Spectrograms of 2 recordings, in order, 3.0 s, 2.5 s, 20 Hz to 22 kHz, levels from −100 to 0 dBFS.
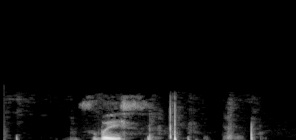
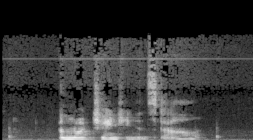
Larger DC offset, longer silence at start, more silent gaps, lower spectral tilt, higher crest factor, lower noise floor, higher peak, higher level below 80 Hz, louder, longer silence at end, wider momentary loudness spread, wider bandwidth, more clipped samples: neither; first, 0.95 s vs 0.1 s; neither; first, -6.5 dB/octave vs -3 dB/octave; first, 24 dB vs 16 dB; first, -80 dBFS vs -45 dBFS; about the same, -2 dBFS vs -2 dBFS; second, -66 dBFS vs -58 dBFS; second, -22 LUFS vs -16 LUFS; first, 1.2 s vs 0.35 s; first, 22 LU vs 14 LU; second, 7.2 kHz vs 16.5 kHz; neither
